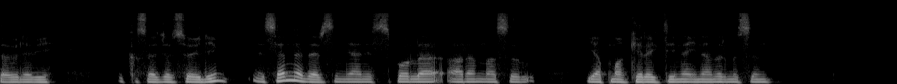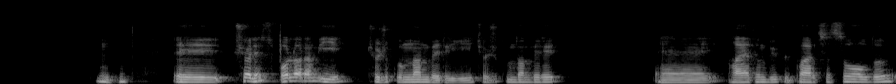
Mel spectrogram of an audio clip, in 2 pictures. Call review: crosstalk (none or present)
none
